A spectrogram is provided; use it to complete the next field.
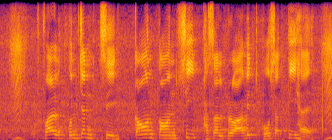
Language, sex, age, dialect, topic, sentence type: Hindi, male, 25-30, Kanauji Braj Bhasha, agriculture, question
